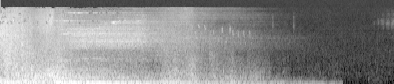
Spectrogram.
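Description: A triumphant fanfare swells and slowly fades out.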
